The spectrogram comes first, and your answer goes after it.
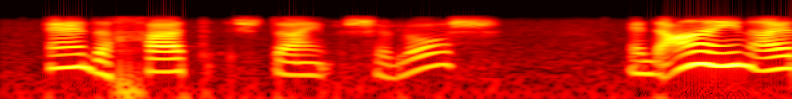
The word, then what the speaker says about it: Ain: Ain, modern pronunciation like the aleph, and traditionally in the throat.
